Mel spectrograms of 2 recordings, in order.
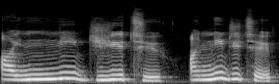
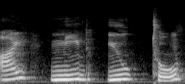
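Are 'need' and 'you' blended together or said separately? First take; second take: blended; separately. First: The d and y blend into a j sound. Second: Each word is said slowly and separately. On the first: The speaker calls it right. "kiedy mówimy to razem, to nam z tego d robi się tak jakby dż" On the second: The speaker calls it wrong. "jak ja to czytam osobno, powoli"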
